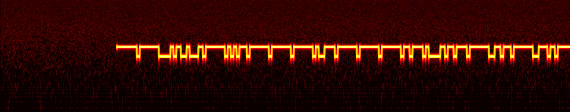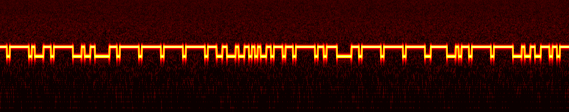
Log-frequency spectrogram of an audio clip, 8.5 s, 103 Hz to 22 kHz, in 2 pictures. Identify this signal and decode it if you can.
RTTY (45.45 baud, 850 Hz shift), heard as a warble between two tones, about 1900 Hz centre. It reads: YB3PCZ TU SQ5VH …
